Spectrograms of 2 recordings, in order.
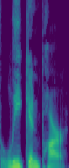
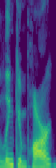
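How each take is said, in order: First: The first syllable sounds like 'leak', with no n. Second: The first syllable has an added n, like 'Lincoln'. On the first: This is how the name is spelled. "but it's Leakin Park" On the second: This is how locals say the name. "If you're from here, you probably say Lincoln Park"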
